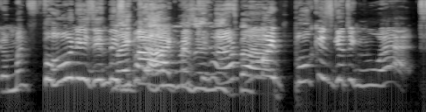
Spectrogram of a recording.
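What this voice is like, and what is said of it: Silly put-on voice. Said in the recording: “That's that stupid voice again.”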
